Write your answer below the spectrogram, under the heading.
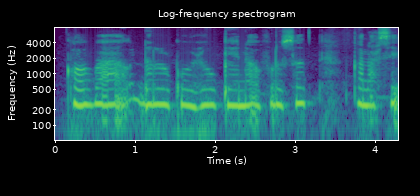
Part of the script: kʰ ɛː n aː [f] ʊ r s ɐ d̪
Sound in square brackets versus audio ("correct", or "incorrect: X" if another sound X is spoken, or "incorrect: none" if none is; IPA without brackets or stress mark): correct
